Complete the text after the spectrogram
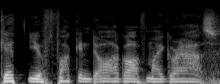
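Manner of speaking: high-pitched, slow, yelled call. Retelling how a neighbor yelled from his window: imitating a neighbor yelling. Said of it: "he yells out his window".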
